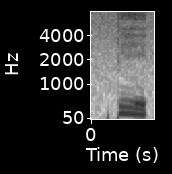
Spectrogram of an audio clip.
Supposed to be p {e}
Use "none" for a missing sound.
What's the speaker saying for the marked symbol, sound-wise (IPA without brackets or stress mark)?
e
